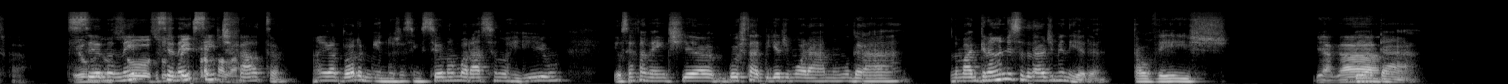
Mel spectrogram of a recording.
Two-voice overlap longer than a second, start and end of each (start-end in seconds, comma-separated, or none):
0.7-2.5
